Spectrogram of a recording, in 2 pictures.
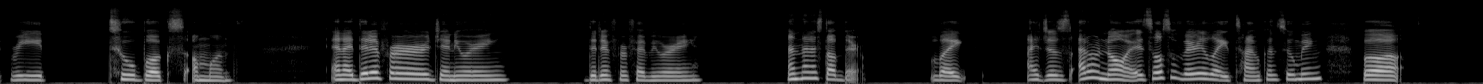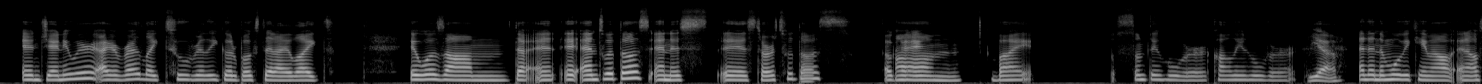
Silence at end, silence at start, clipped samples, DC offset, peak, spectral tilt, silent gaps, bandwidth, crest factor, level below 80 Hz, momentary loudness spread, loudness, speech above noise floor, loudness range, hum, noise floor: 0 s; 0.1 s; under 0.1%; under 0.1%; -8 dBFS; -5 dB/octave; none; 14 kHz; 18 dB; -60 dBFS; 11 LU; -26 LUFS; 35 dB; 5 LU; none; -61 dBFS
